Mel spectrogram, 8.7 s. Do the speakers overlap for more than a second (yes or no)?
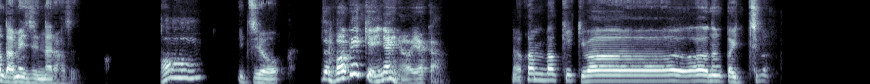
no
